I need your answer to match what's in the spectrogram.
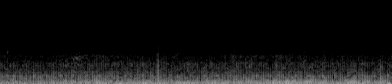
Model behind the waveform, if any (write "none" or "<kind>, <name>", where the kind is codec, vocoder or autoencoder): vocoder, Vocos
